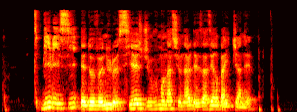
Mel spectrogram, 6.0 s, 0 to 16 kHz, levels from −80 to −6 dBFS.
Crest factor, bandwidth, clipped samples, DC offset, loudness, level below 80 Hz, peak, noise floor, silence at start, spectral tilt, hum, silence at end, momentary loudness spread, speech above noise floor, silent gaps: 16 dB; 11.5 kHz; under 0.1%; under 0.1%; -17 LUFS; -54 dBFS; -2 dBFS; -67 dBFS; 0.1 s; -4 dB/octave; none; 0.7 s; 11 LU; 50 dB; none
